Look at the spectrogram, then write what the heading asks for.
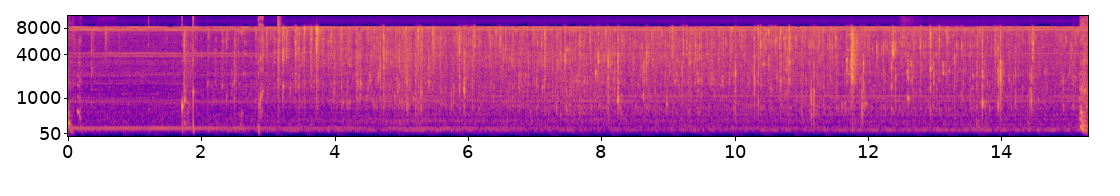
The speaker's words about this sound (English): That is, you know that slime that kids make out of like laundry detergent? Yeah. You know, the slime, you can make it at home with glue and I think there's detergent. And household items.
